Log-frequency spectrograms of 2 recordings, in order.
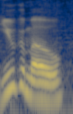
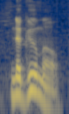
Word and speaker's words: Nagumo: found helps understand some of the decisions that yugo mo um i'm getting the name wrong no nagumo chu chinugumo that nagumo made later on in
